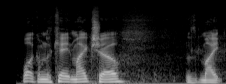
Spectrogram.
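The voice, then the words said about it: Deep radio announcer voice. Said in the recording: “You're talking like different than usual. ... I'm bringing out my radio voice. ... Yeah, a little deep.”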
